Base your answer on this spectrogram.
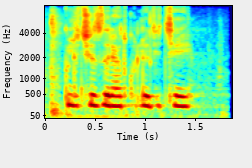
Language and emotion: Russian, neutral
